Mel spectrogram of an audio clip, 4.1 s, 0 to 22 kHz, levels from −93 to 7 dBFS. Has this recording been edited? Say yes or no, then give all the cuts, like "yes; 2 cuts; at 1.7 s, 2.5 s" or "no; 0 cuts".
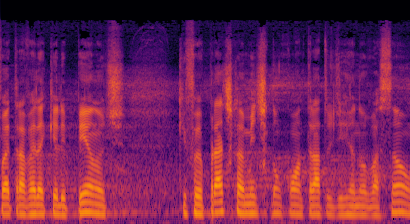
yes; 1 cut; at 2.7 s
